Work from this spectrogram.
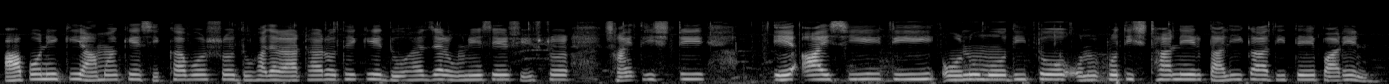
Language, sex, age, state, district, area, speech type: Bengali, female, 30-45, West Bengal, Malda, urban, read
